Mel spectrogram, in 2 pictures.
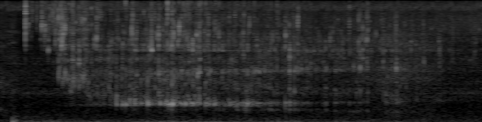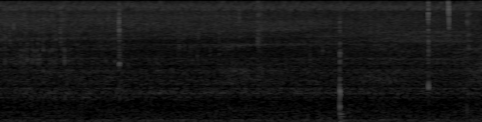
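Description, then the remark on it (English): Hard pear cider pours into a glass for an Angry Balls cocktail for about three seconds, its gurgling tone rising as the glass fills, then fades to a soft fizzing hiss with an occasional faint drip or click. “First, you get yourself some hard apple cider.”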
